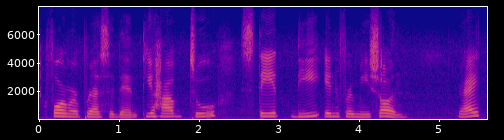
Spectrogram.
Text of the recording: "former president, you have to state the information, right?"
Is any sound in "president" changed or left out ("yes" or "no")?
yes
